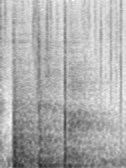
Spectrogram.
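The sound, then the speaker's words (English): Three firm knocks in an even rhythm, knuckles rapping on a door, distinct, each fading quickly into a quiet, lingering room tone. “As he stands there with Yggdrasil, the tree, behind them, you hear a knock.”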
